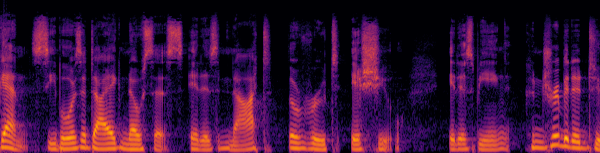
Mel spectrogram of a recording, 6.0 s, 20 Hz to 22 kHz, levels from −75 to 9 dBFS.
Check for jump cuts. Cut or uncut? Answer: uncut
